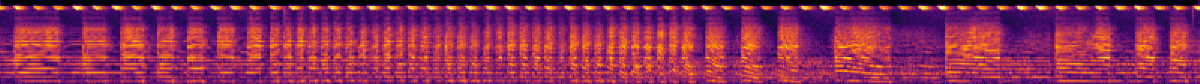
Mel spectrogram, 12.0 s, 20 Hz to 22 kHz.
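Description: Behringer 2600 analog synthesizer holding one sustained note, its oscillators stacked into a thick tone with a fast, even vibrato wobble. Partway through, the overtones sweep and glide past each other in a phasing swirl before the note settles again.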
